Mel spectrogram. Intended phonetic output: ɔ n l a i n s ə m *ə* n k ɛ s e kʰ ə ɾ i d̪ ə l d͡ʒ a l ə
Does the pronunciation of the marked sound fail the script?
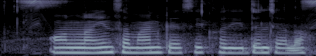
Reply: yes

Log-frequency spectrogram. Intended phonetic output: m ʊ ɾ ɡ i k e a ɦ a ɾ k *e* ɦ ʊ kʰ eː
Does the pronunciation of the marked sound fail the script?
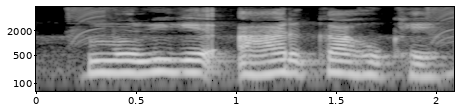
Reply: yes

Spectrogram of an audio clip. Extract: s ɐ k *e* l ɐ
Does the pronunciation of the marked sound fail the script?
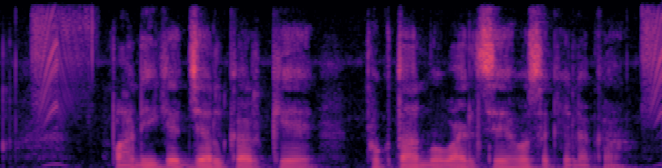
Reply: no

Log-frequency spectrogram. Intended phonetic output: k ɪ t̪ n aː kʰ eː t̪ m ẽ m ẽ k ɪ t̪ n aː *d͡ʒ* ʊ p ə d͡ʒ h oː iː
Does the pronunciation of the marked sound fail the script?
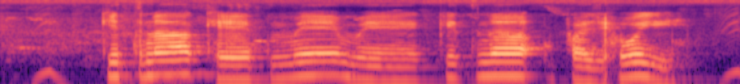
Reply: yes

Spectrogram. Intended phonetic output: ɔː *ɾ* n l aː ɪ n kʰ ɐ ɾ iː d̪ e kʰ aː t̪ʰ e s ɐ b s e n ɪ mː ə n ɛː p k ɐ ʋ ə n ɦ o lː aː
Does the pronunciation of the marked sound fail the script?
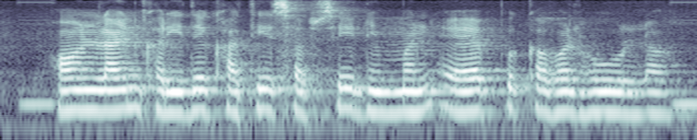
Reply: yes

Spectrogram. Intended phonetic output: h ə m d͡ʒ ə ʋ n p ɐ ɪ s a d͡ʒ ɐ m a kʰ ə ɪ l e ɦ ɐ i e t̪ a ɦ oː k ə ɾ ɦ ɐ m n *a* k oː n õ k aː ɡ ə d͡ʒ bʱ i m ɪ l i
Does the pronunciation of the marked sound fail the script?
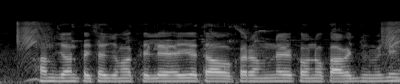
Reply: yes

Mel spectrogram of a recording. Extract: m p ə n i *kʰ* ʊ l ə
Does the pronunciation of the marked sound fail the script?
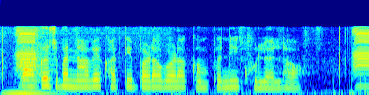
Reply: no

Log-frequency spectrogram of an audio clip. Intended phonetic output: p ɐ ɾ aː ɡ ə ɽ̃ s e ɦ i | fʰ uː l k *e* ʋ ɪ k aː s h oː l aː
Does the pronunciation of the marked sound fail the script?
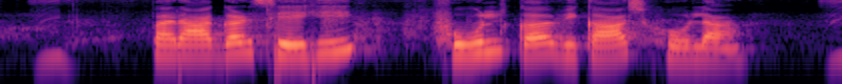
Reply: yes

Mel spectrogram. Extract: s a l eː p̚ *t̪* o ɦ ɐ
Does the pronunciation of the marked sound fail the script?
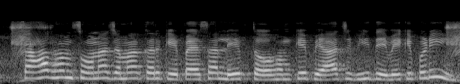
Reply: no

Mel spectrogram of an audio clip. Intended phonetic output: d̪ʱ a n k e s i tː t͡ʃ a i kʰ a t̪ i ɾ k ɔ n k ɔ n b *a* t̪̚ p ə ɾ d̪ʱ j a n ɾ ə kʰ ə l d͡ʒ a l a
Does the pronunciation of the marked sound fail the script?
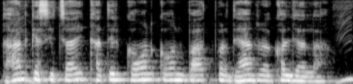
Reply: no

